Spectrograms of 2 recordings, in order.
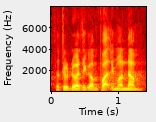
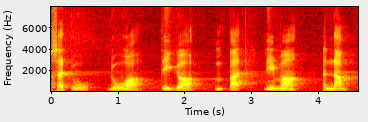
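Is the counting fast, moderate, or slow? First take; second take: fast; slow. First: The numbers are counted very quickly. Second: The numbers are counted very slowly. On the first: "Cepat sangat pula" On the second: "Lambat sangat pula"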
